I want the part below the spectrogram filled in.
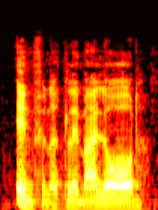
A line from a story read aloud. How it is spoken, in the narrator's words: answered Bernenstein stiffly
